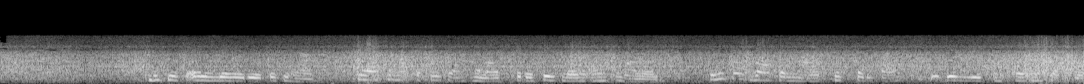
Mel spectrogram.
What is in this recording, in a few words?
Kohima 4850kHz; All India Radio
